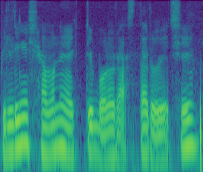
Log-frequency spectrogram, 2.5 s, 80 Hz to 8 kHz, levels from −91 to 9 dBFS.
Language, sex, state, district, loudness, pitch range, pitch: Bengali, male, West Bengal, Cooch Behar, -17 LUFS, 125-150 Hz, 135 Hz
